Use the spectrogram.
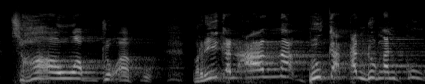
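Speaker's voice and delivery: loud, desperate plea, slowing on the demands; pleading cry. Acted. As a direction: beg God at full voice, stretching the last pleas. Hannah's prayer re-enacted.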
